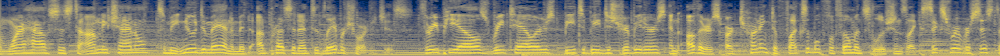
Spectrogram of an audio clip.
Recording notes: Combilift at MODEX 2022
